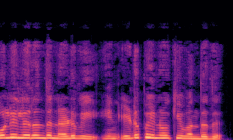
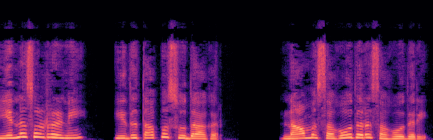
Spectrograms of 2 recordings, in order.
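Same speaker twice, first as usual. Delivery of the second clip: plain reading voice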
